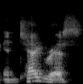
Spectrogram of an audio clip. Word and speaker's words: integrous: together um it's actually it's actually Integris which is a very rare word but it's the way that it's the correct way to say it but if they're being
